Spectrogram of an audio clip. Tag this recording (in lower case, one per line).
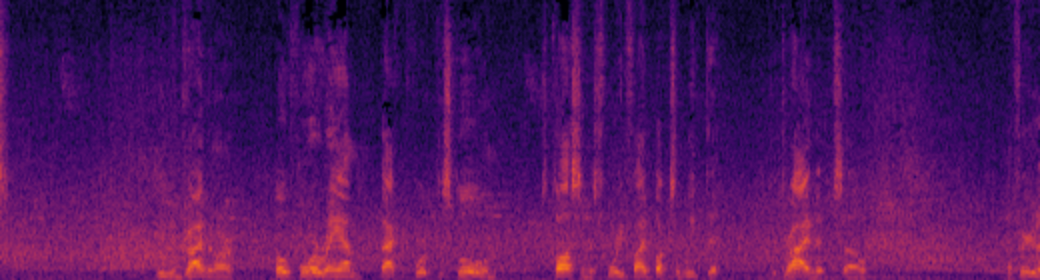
speech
